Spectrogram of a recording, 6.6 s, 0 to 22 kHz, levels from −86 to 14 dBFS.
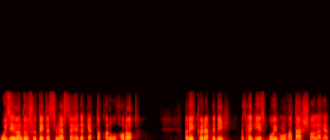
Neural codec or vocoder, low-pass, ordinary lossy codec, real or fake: codec, 16 kHz, 0.5 kbps, FunCodec, trained on Chinese and English, 25 frames a second; none; none; fake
